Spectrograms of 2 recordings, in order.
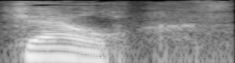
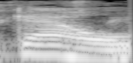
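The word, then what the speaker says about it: gaol: isn't it it's g-a-o-l i always thought it was a gal but it's actually it's actually jailed is it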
